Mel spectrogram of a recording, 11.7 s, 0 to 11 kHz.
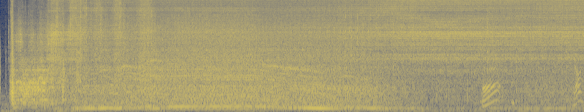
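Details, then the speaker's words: GMC 3500 long-bed truck sitting since 1995, cold with choke not working and idle screw turned up: loud steady hiss over a fast cold idle as air is sucked in; vacuum leak. "die where that hissing is loud yeah that's crazy that is loud loud"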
